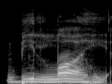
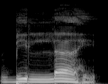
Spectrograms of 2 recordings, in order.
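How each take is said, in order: First: The l sound is heavy and thick. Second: The l sound is light and thin. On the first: The speaker calls it wrong. "erreur courante le fait de dire Billahi" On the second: The speaker calls it right. "se prononcera de manière légère"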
